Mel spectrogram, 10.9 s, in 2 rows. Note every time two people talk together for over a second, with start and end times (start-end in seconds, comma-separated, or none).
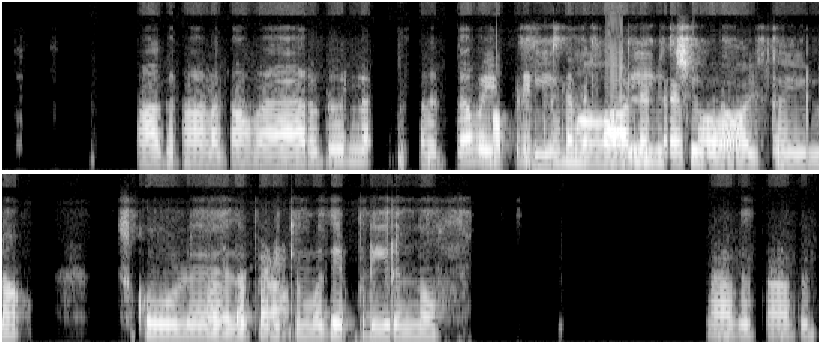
3.3-5.2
